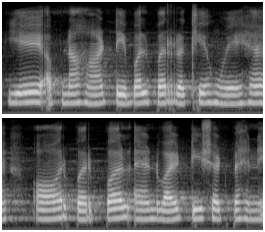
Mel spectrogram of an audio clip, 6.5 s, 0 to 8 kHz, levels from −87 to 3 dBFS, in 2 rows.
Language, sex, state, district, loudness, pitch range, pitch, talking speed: Hindi, female, Chhattisgarh, Kabirdham, -19 LUFS, 195-210 Hz, 205 Hz, 140 wpm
